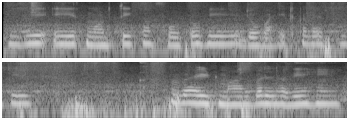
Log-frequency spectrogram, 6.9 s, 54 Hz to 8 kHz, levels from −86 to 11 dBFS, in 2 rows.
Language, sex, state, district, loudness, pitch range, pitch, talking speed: Hindi, female, Bihar, Darbhanga, -16 LUFS, 185-195 Hz, 195 Hz, 130 wpm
